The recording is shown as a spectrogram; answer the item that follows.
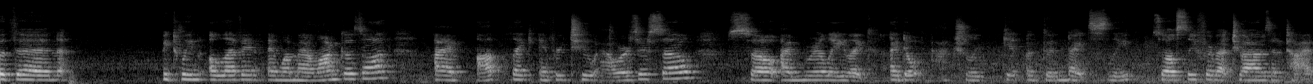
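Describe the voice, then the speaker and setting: With an American accent, a woman speaks at medium pitch and fairly even intonation, amid noticeable background noise and audible room echo. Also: moderate pace. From New England, US (Newton, Massachusetts). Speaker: beauty vlogger. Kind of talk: casual chat.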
